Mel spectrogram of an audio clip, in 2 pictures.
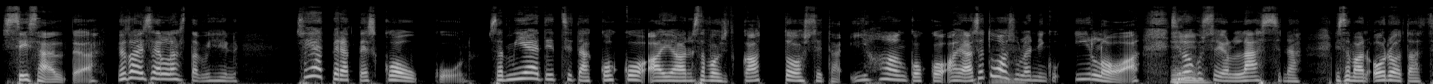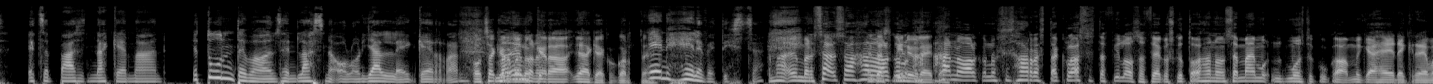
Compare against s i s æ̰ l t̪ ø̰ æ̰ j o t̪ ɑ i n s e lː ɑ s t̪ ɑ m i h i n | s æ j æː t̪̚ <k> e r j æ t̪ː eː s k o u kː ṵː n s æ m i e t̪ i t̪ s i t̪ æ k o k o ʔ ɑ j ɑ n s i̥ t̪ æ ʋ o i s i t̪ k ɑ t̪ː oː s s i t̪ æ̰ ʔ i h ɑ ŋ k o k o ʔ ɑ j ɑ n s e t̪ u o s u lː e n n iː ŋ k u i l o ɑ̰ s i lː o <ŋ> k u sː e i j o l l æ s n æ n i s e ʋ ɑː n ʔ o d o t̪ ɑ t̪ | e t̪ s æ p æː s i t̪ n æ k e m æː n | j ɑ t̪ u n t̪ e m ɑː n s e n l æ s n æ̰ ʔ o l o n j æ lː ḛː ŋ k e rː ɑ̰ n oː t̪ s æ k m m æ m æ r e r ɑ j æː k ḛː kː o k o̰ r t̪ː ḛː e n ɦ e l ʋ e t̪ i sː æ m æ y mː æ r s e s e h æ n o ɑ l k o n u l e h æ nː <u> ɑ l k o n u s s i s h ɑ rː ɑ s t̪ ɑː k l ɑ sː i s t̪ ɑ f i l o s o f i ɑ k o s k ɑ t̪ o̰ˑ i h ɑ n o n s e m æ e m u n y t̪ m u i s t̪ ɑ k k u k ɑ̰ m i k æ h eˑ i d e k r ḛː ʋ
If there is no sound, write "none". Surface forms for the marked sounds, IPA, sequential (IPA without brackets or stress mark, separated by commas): p, ŋ, o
